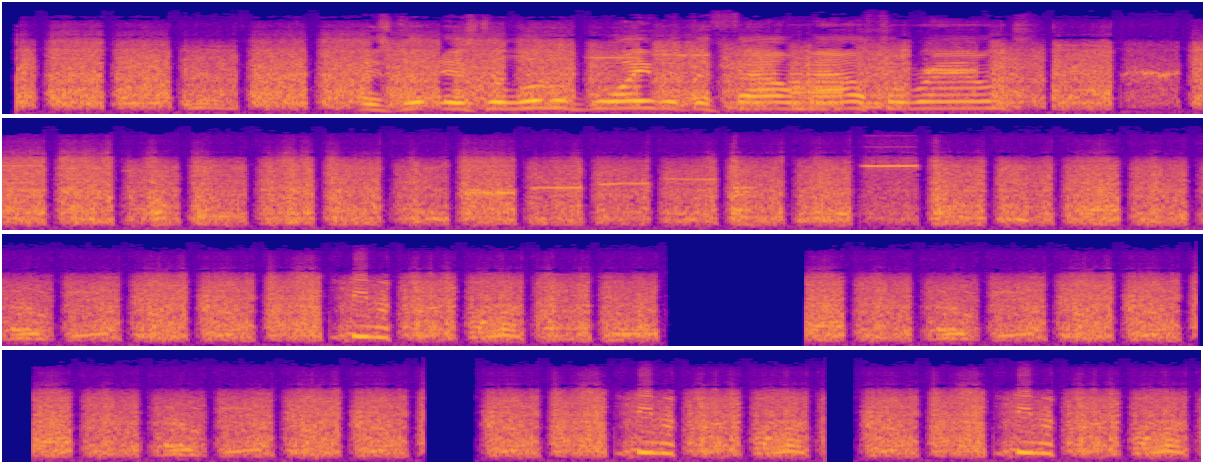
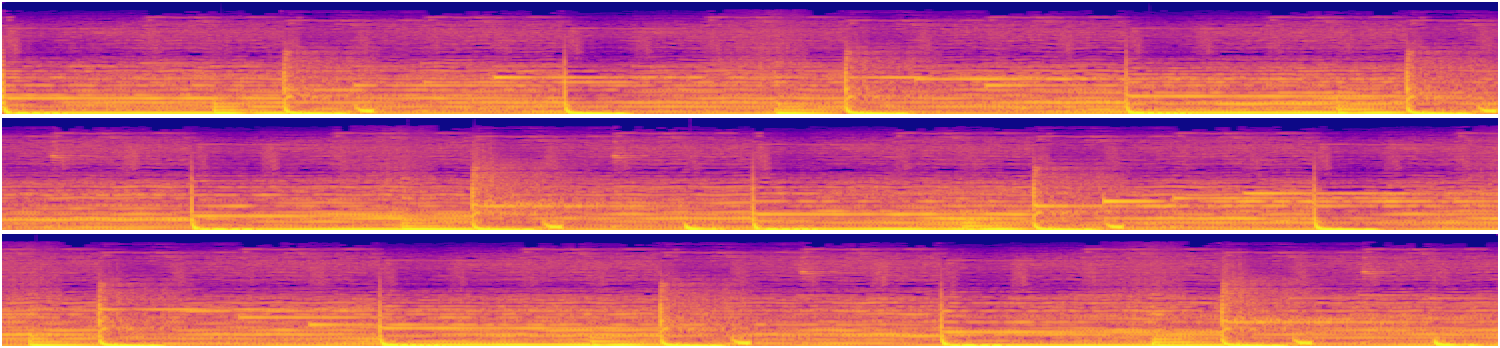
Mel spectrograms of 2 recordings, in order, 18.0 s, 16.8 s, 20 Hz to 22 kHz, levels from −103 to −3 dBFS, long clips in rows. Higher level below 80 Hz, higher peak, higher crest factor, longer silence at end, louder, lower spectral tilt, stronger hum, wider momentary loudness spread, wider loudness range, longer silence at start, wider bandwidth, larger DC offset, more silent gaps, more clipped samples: second, -66 dBFS vs -12 dBFS; second, -6 dBFS vs 0 dBFS; first, 18 dB vs 10 dB; about the same, 0 s vs 0 s; second, -25 LUFS vs -14 LUFS; second, -2.5 dB/octave vs -7 dB/octave; neither; about the same, 8 LU vs 8 LU; first, 6 LU vs 2 LU; about the same, 0.05 s vs 0 s; first, 14.5 kHz vs 13 kHz; neither; neither; neither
